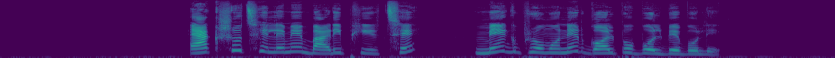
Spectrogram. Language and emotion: Bengali, neutral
